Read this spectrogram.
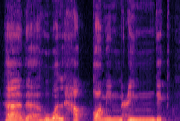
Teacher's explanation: يخطئ من يقرأ الحق بضم القاف يقول الحق والصواب فتحها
